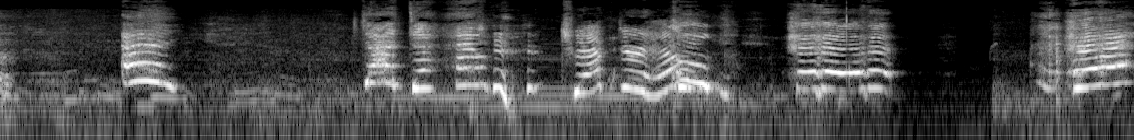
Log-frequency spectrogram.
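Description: A toddler boy laughing and squealing in several excited high-pitched bursts, the pitch sliding up and down, with a short silent break near the end.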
